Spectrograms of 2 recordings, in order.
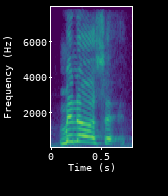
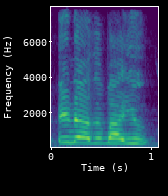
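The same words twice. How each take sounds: First: "Me know say" in high, loud Jamaican patois; Jamaican accent. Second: "Me know say, my youth" in high, loud Jamaican patois; Jamaican accent. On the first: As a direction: toss off "Me know say" like a Jamaican youth. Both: Pretend. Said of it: "when I go to Jamaica".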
